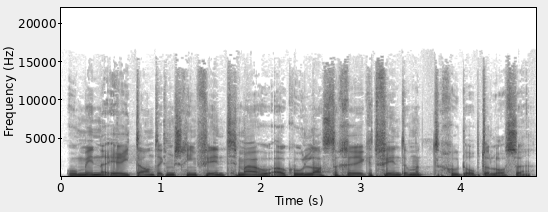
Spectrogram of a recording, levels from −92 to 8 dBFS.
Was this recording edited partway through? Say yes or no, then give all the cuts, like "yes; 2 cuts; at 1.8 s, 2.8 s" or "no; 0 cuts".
yes; 1 cut; at 1.0 s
